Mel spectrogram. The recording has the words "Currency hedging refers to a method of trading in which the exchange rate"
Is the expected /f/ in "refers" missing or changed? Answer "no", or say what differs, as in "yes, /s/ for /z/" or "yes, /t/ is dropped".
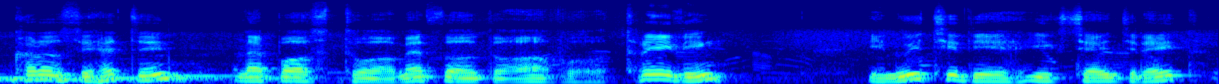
yes, /p/ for /f/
